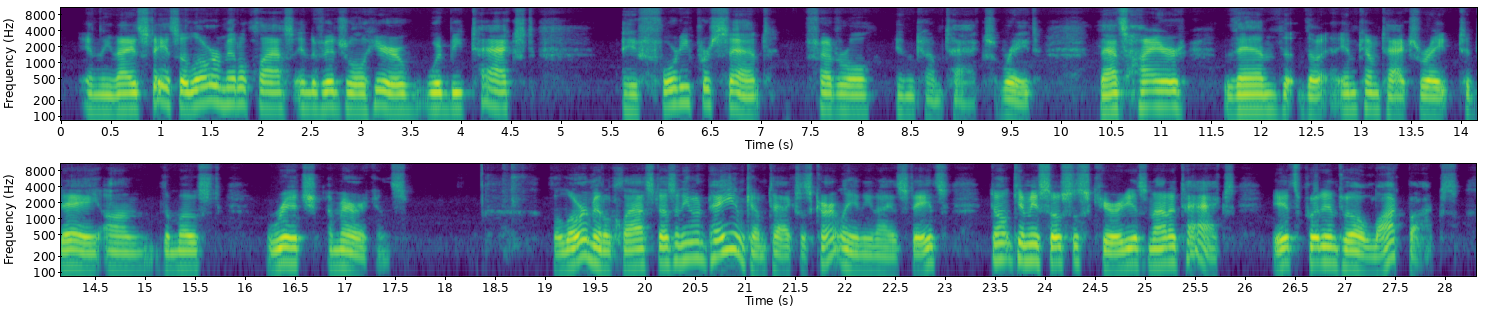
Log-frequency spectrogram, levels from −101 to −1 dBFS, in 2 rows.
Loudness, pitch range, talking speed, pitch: -19 LUFS, 130-190 Hz, 125 wpm, 145 Hz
